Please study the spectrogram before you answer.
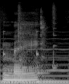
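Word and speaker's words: Mei: Her name is May, but it's Chinese, so it's spelled M-E-I.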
